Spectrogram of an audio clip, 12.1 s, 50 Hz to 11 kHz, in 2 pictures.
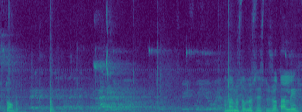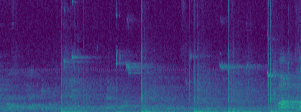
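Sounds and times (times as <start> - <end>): shoe squeaks: 1.7 - 4.3, 7.2 - 9.1, 9.7 - 11.8
basketball bouncing on court: 8.8 - 9.2, 9.8 - 12.0.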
